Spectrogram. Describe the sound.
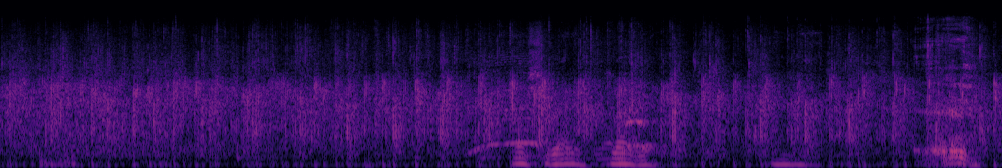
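Steady applause from an audience fills the whole stretch, a dense rapid patter of clapping at even loudness, with a man's voice briefly speaking over it partway through.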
